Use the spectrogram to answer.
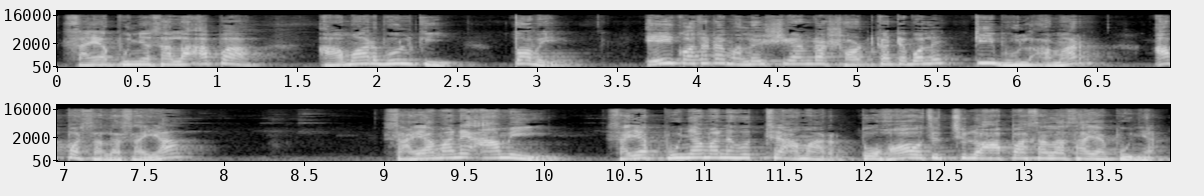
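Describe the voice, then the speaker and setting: A language teacher, speaking in a colloquial way and repeating example phrases slowly. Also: mid-range voice, expressive. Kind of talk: language lesson.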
